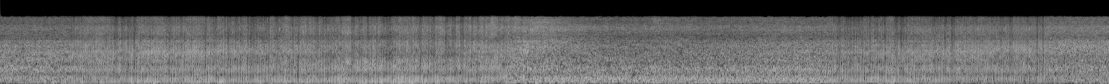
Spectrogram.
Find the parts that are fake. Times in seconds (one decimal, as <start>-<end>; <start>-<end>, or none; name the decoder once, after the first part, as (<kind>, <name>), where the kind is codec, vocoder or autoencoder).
0.7-5.1 (vocoder, WaveNeXt); 8.3-10.5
